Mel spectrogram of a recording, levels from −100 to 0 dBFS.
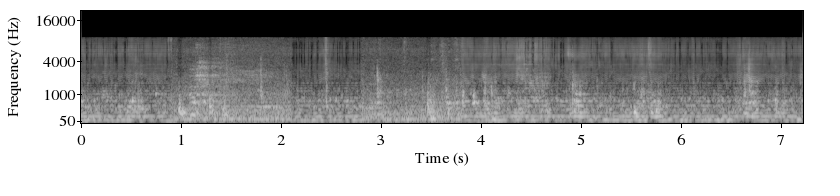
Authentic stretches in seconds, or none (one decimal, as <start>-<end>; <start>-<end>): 0.9-2.1; 2.8-3.8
